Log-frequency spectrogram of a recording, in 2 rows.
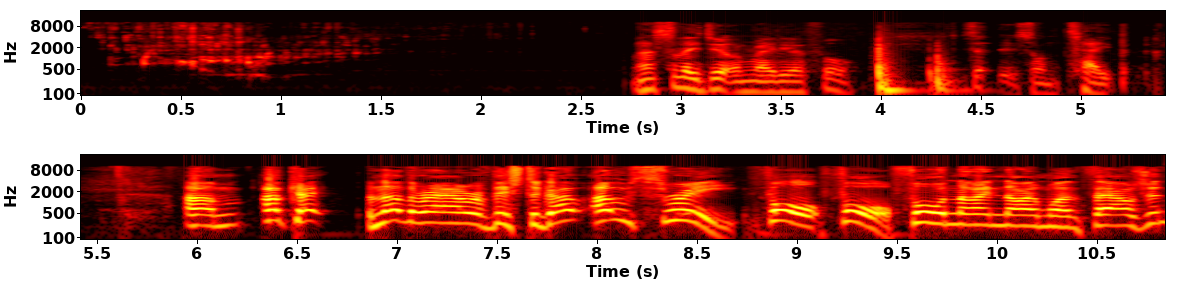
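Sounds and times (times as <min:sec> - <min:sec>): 
drink pouring into a glass: 0:00.0 - 0:02.6
speech: 0:02.8 - 0:10.8.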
